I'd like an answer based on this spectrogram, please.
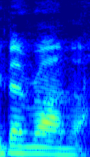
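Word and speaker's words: Benrahma: How do you pronounce it? Which one? For Ben Rama. Ben Rama. Definitely Ben Rama, 100%.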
